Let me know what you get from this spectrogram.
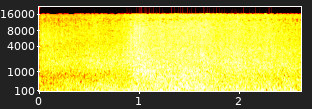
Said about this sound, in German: Die Brandung hat das Treibholz aufgeschichtet zu Scheiterhaufen. Gischtfetzen schießen auf die Dünen zu, Salzwasserdunst verklebt die Brillengläser, Sand peitscht gegen die Haut.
